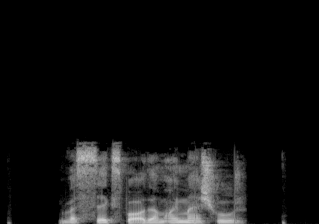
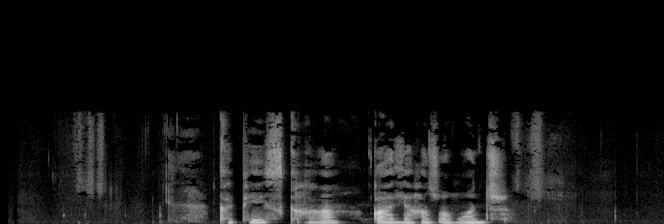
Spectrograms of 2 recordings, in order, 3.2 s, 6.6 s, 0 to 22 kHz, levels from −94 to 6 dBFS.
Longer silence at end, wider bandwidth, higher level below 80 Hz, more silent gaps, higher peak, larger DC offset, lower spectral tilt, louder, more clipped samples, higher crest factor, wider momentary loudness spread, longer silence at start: second, 0.75 s vs 1.25 s; second, 8.4 kHz vs 11.5 kHz; first, -58 dBFS vs -74 dBFS; neither; about the same, -4 dBFS vs -2 dBFS; neither; second, -3.5 dB/octave vs -5 dB/octave; first, -20 LUFS vs -24 LUFS; neither; second, 18 dB vs 26 dB; second, 7 LU vs 24 LU; second, 0.6 s vs 0.9 s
